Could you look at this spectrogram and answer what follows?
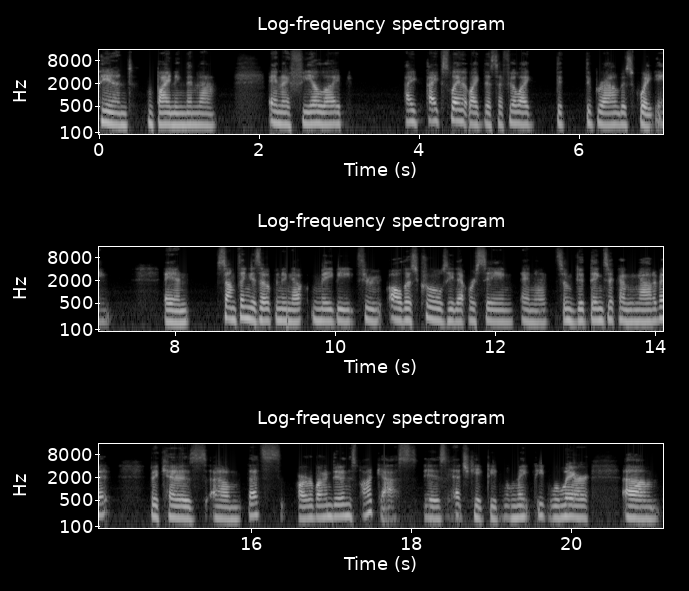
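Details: Adult woman speaking; ordinary speech.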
